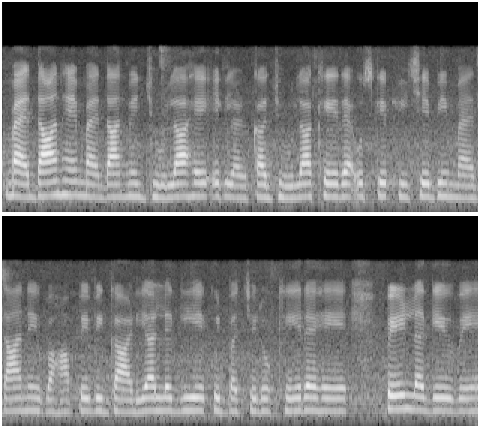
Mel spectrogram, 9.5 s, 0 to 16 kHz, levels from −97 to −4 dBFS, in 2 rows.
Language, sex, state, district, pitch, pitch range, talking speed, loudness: Hindi, female, Haryana, Rohtak, 190 Hz, 185-195 Hz, 210 wpm, -20 LUFS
